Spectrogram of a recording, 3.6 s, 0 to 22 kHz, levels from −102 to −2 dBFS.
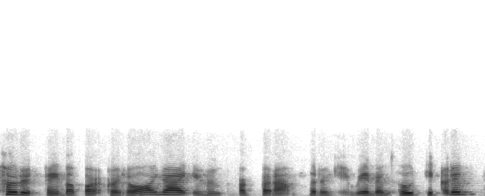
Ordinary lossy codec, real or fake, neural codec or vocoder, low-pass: Opus, 24 kbps; fake; autoencoder, 22.05 kHz, a latent of 192 numbers a frame, VITS, trained on one speaker; 7.2 kHz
